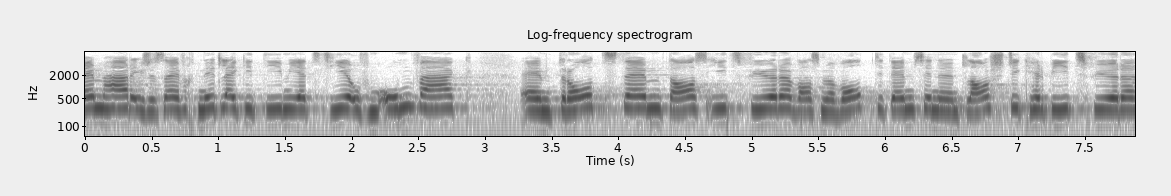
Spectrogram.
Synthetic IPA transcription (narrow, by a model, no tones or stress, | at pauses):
dɛmhæːɾɪʃɛsɛɪfɑχnɪdlɛɡitiːmjɛt͡sthiəufəmʊmvæːɡ̥ | ɛmt̪ɾɔt͡sd̥ɛmd̥ɑːsiːt͡sfyːəɾəvɑːsməvɔtːid̥ɛmsɪnəɛntlɑʃtiɡhɛɾbiːt͡sfyːəɾə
